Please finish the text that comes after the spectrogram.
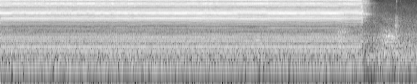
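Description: Tattoo machine buzzing fast at a higher voltage, a steady loud, close electric whine that holds evenly for over three seconds and then cuts off abruptly.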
